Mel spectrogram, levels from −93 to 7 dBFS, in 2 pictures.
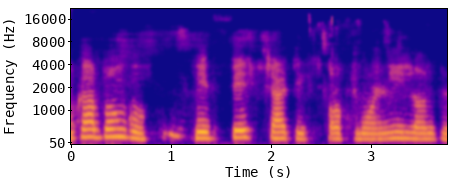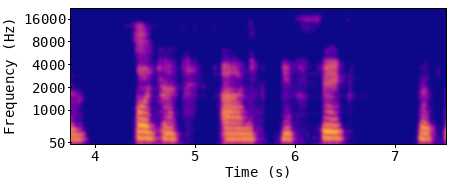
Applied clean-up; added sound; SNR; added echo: neural mask model Resemble Enhance denoiser.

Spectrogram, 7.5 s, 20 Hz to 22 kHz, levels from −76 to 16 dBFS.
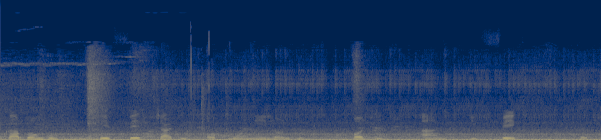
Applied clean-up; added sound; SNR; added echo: none; Bus; -4 dB; none.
